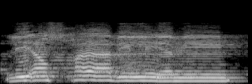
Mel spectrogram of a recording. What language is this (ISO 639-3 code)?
ara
